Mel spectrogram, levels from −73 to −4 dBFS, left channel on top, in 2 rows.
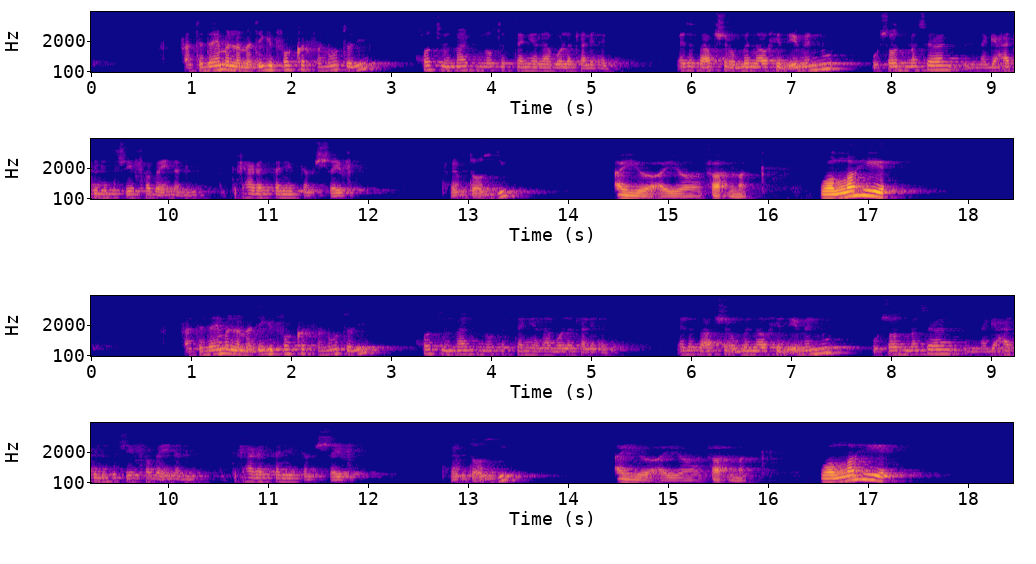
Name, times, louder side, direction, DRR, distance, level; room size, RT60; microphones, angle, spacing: voice 1, 0.9-2.8 3.3-5.2 5.9-7.5 7.8-10.3 10.6-11.8 12.8-13.4, left 2 dB, 90° left, 7 dB, 1.0 m, -33 dB
voice 2, 14.5-15.8 16.5-17.2, left 5 dB, 70° left, 10 dB, 0.3 m, -24 dB
13.5 x 6.8 x 3.6 m, 0.86 s
head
